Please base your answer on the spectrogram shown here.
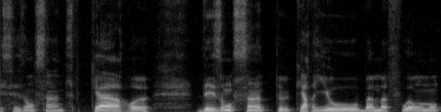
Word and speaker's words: Chario: Alors, je dis cariot, ça s'écrit chariot mais je crois que ch en italien ça se prononce que les italophones me contrediront ou pas.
